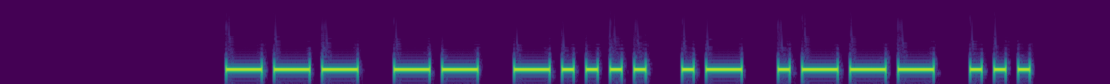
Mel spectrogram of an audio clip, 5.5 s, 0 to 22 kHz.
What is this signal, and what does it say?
Morse code, heard as a keyed tone, about 20 wpm, 700 Hz. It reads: OM6AJS
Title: DXCC-100 Call Signs - 6 Characters - Repeated 2x - 20wpm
